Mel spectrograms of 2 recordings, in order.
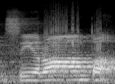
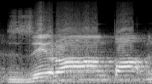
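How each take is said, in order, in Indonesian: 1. Diawali dengan bunyi s biasa yang ringan. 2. Diawali dengan s yang condong ke z. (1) "dengan membaca sin" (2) "shad dibaca za"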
